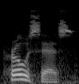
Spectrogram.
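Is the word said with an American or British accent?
British. It is said with a British accent. "英式发音是，我们大声读一遍"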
